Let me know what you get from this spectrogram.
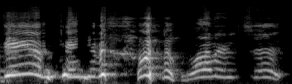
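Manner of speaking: high-pitched, laughing through it; laughing disbelief. Retold or imitated. Fan reacting to the water mix-up, high laughing disbelief. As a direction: react to the corner chaos with a laugh, voice up. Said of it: "I'm like".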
